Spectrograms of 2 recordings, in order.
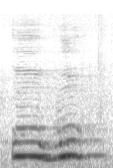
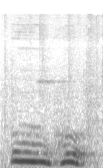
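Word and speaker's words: ugwu: Then Ugu, meaning hill. Ugu, dignity. Low, low. So Ugu means dignity.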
